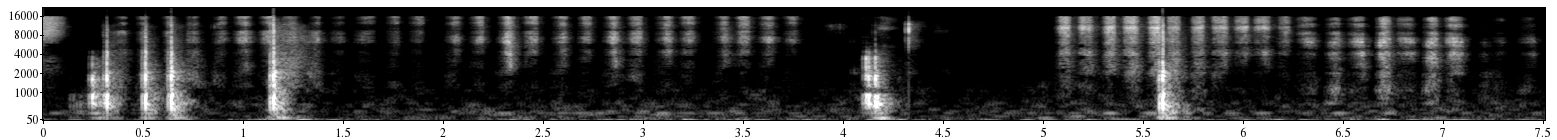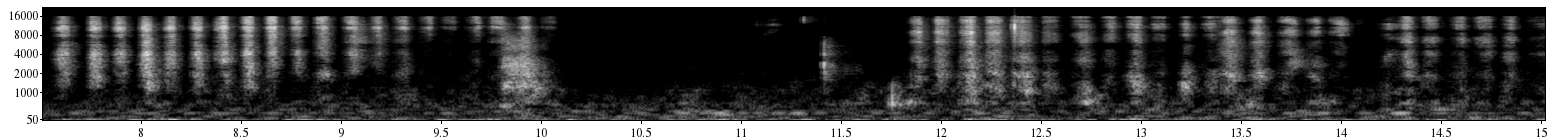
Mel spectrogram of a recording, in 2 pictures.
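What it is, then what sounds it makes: Paper sheet scratched by a colored pencil. An orange colored pencil scratches across a flat printed paper coloring sheet while coloring in a figure's crown. Quick, bright, raspy back-and-forth strokes come in bursts separated by short pauses, with a few sharper taps near the start and around the four- and five-second marks.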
